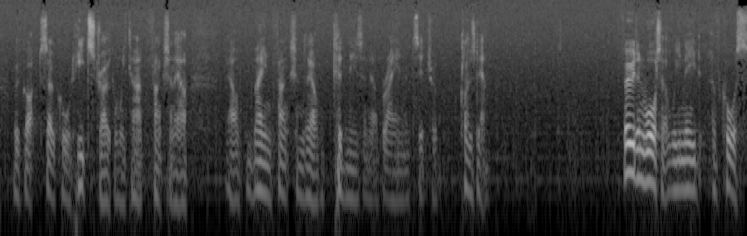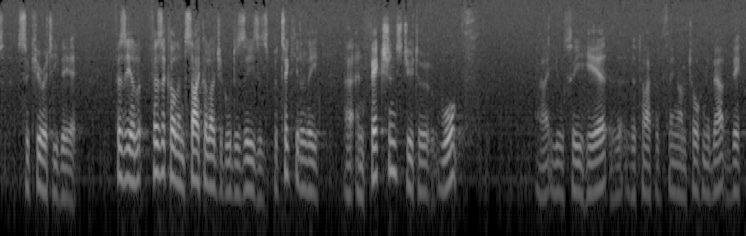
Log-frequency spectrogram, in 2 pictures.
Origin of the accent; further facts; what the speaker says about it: Dunedin, Otago, New Zealand; So I'm not from Gisborne, I'm from Dunedin, and where I used to go for my holidays was the Manuototo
